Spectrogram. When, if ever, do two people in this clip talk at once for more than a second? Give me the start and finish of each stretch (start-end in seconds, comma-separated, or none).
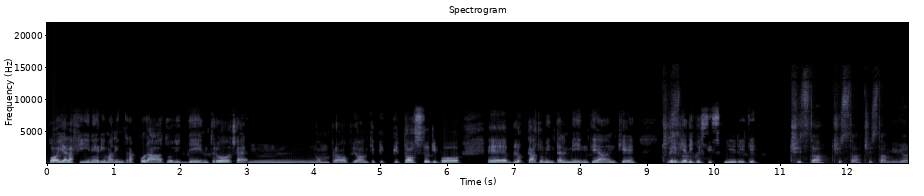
none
